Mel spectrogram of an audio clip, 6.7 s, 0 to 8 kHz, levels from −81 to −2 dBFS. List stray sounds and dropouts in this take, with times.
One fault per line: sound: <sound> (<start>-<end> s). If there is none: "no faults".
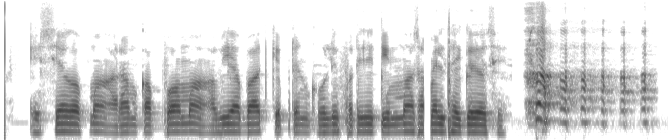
sound: dropout (4.2-4.3 s)
sound: laugh (5.2-6.6 s)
